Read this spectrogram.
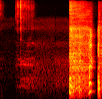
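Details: Adult recovering from an illness, first day feeling better, with a still-running nose blamed for the cough: a faint sniff, then two or three quick harsh coughs with no rattle or wetness; dry cough.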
